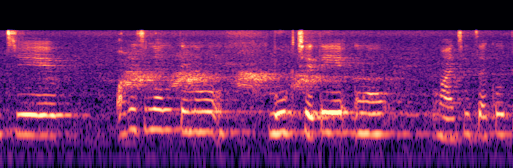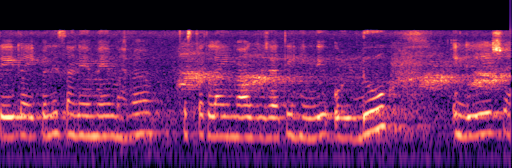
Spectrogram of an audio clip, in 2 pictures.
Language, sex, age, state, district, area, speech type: Gujarati, female, 18-30, Gujarat, Surat, rural, spontaneous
